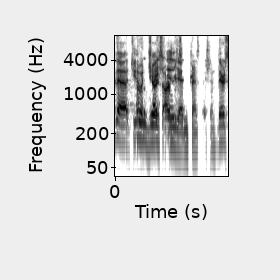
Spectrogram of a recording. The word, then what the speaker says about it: chitin: So it's pronounced chitin. I've always said chitin, but that makes sense. It's one T.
